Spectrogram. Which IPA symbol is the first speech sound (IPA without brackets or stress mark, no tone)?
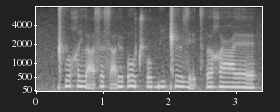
ǁʰ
